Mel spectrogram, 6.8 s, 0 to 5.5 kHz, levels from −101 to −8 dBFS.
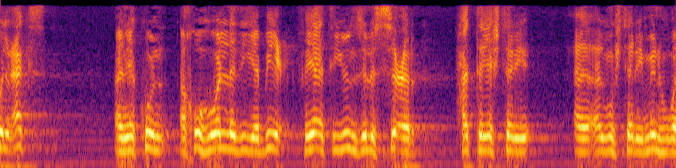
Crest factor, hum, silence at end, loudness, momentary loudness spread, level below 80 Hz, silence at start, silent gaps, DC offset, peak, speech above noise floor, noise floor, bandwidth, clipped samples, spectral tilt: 16 dB; none; 0 s; -17 LUFS; 8 LU; -48 dBFS; 0 s; none; under 0.1%; 0 dBFS; 35 dB; -52 dBFS; 5.2 kHz; under 0.1%; -7 dB/octave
